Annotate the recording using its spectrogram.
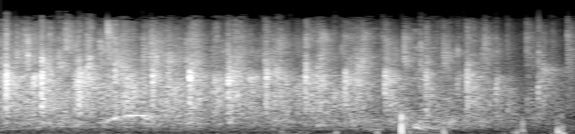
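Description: Small audience applauding, the clapping thinning out and growing quieter over the last second or two.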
